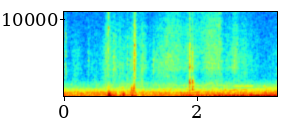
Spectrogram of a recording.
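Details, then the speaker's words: 2021 Toyota Avalon Hybrid XSE, 2.5L four-cylinder with electric motor and eCVT, light acceleration: quiet cabin, faint road rumble and thin whistle rising with speed from the electric motor; normal electric drive whine. "if you guys hear that little whistling sound that's because the electric motors is on"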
